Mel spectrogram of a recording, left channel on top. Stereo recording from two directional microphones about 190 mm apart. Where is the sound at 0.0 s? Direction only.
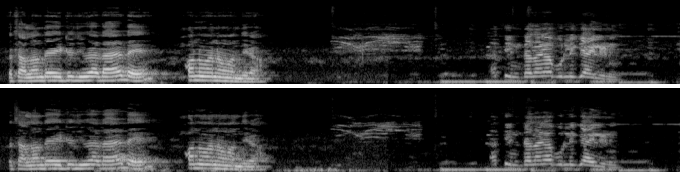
20° left (ahead or behind).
